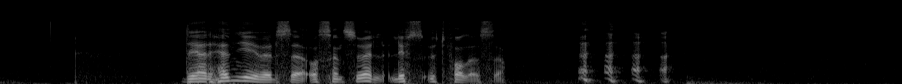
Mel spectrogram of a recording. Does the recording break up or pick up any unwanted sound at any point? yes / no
yes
